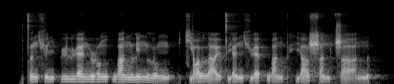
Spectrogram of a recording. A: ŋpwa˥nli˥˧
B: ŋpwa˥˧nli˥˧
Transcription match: A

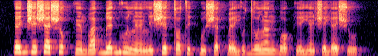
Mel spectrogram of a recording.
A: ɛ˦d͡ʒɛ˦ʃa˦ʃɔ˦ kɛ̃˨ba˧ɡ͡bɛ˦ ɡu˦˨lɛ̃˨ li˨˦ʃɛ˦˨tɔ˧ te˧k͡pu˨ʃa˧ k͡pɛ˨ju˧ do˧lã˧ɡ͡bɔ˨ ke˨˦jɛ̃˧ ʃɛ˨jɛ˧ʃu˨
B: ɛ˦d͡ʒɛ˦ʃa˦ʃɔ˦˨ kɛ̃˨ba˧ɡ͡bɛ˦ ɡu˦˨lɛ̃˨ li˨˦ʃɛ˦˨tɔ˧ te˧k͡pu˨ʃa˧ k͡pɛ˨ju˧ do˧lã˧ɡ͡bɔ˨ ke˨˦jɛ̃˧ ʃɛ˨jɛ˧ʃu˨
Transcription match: B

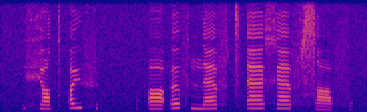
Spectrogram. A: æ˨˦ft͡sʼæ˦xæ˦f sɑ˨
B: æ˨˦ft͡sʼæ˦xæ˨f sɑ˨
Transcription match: A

